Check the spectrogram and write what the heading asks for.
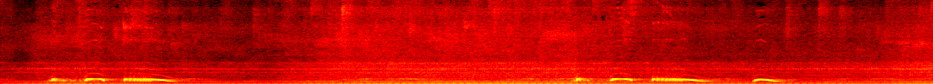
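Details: Spotted dove (cu gáy), hạp bổi voice used to excite kept doves: two phrases of short, rounded coos ending in a sliding note, separated by several seconds of steady low rumbling background.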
